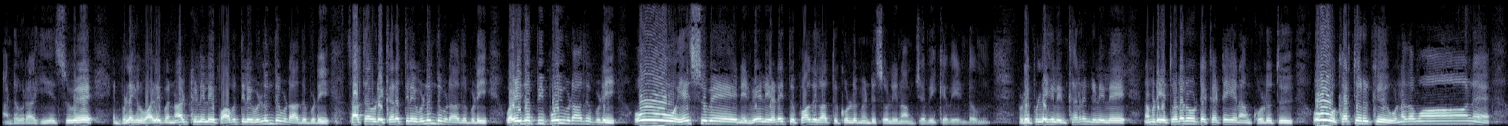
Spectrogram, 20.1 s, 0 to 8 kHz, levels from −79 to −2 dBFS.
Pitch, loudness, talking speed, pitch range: 140 Hz, -10 LUFS, 115 wpm, 120-165 Hz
